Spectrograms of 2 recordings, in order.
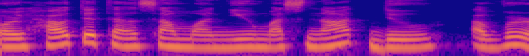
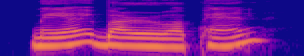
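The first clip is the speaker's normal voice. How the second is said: ordinary delivery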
